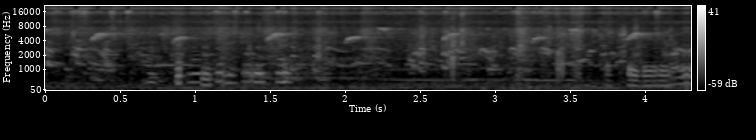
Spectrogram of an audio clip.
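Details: Chicken farm flock of roosters and hens: scattered clucks, a long steady flat tone held for about a second, and frequent high thin rising peeps in the background.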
